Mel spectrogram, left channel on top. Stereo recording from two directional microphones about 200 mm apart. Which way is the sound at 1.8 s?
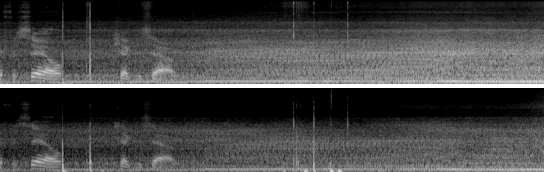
60° left (ahead or behind).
